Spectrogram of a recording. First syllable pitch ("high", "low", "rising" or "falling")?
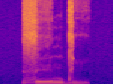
high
